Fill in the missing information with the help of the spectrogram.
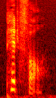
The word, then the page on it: pitfall: American English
